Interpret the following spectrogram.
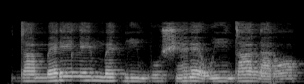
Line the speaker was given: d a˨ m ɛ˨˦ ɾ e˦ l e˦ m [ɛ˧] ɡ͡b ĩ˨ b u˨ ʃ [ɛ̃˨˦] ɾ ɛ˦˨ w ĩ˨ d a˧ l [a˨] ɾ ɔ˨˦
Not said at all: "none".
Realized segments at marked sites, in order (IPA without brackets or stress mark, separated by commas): ɛ˧, ɛ̃˨˦, a˨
